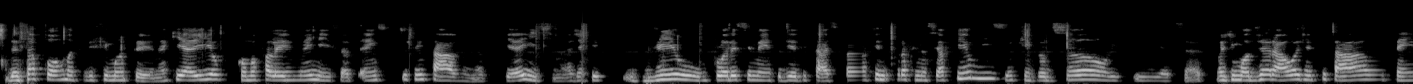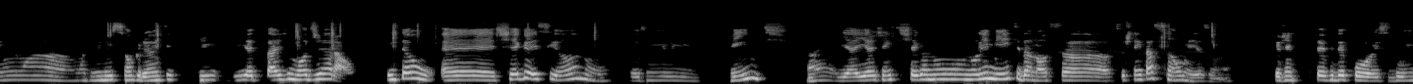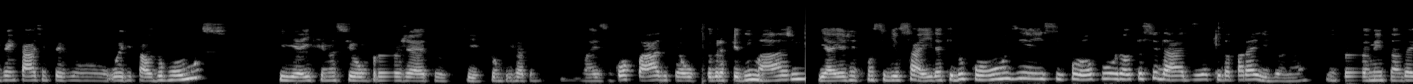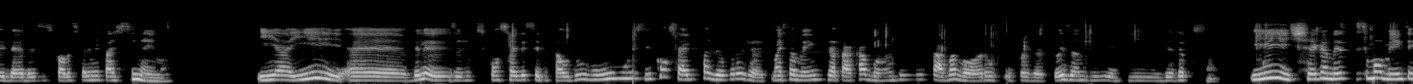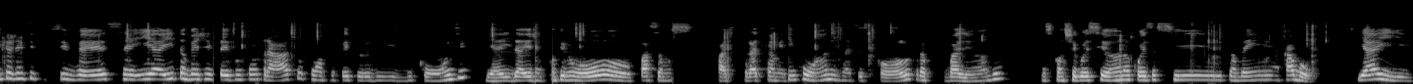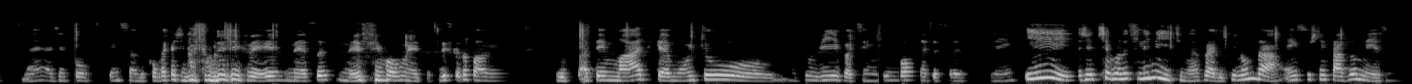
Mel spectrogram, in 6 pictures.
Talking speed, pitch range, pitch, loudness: 185 wpm, 180-225 Hz, 200 Hz, -22 LUFS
